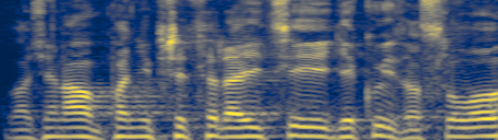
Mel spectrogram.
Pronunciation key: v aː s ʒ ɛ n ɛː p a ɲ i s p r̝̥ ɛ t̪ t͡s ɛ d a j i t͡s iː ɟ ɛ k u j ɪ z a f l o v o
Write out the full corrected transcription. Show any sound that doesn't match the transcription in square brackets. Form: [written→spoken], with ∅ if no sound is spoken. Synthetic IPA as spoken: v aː [s→∅] ʒ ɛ n [ɛː→aː] p a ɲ i [s→∅] p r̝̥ ɛ t̪ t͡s ɛ d a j i t͡s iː ɟ ɛ k u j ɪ z a [f→s] l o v o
